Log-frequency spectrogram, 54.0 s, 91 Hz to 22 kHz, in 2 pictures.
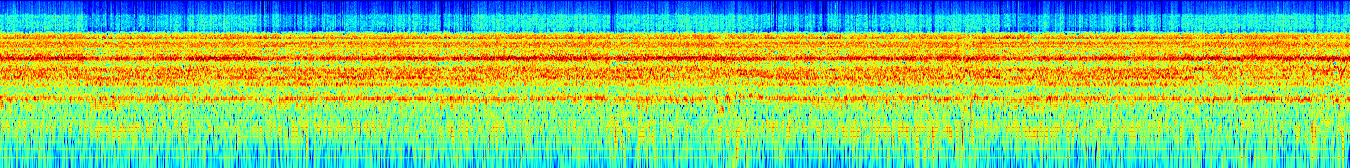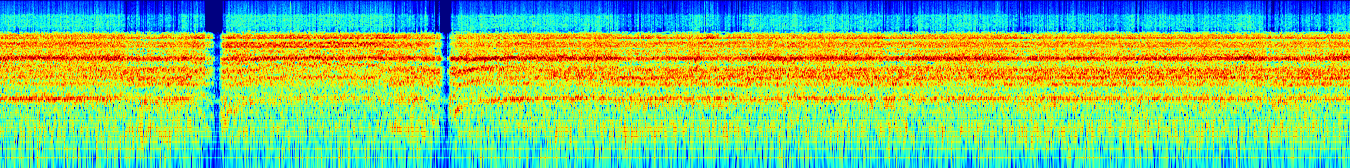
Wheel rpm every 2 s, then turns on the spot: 230, 230, 220, 230, 220, 230, 230, 240, 230, 230, 230, 230, 210, 200, 210, 130, 200, 180, 180, 220, 230, 230, 220, 230, 230, 230, 230.
none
